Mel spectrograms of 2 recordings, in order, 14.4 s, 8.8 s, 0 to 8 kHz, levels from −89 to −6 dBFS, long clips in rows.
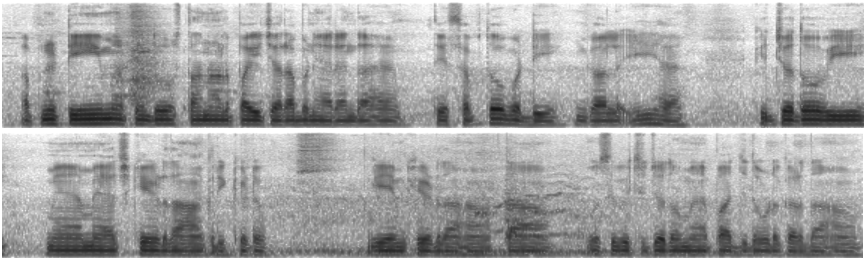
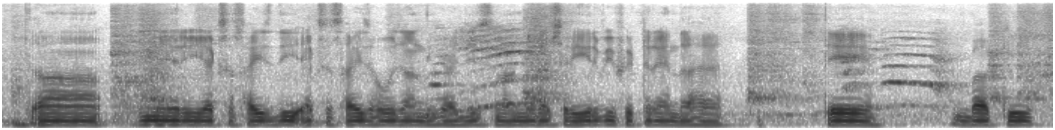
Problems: continuous background conversations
